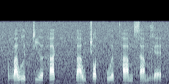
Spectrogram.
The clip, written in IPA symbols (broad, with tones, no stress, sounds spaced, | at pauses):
v a˧˥ w l ɨ˨˩ k̚ c i˧ ə̯ h a˦˥ k̚ | t̪ a˨˩˦ w c ɔ˦˥ t̚ f u˧ ə̯ t̪ʰ a˧ m s a˨˩ m ɣ ɛ˨˩˨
